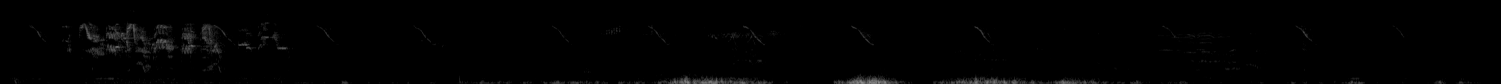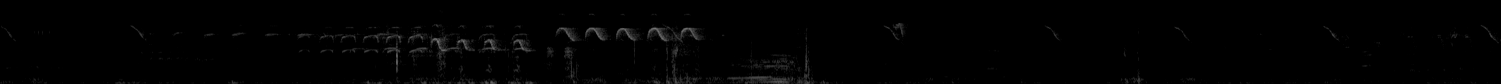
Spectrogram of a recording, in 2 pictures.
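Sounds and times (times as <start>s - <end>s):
fast loud bird chirping: 18.0s - 22.0s.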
